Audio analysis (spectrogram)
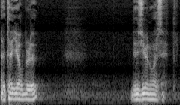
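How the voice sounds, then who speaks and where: A man's voice: fairly low pitch, level tone, slow, warm tone, breathy edge. A man playing a distraught, defensive widowed husband in a French radio mystery in 1950s style, hesitant and protesting. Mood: anxious.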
